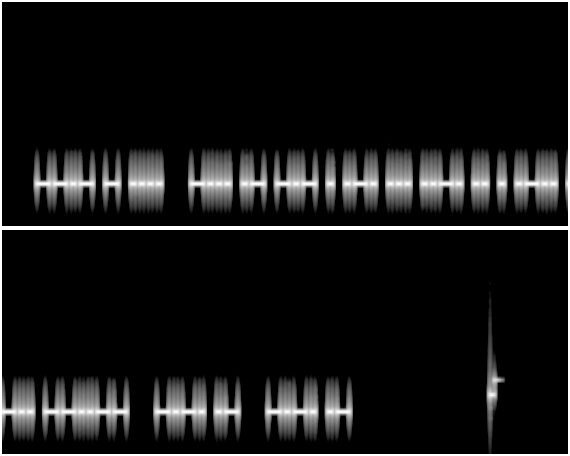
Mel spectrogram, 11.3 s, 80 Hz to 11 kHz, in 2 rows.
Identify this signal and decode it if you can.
Morse code, heard as a keyed tone, about 28 wpm, 700 Hz. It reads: QTH BAKERSFIELD, CA CA
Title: Practice QSO - Exchange 1 - Beginning - 28wpm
